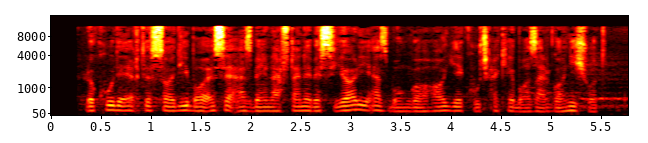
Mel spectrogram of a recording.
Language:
Persian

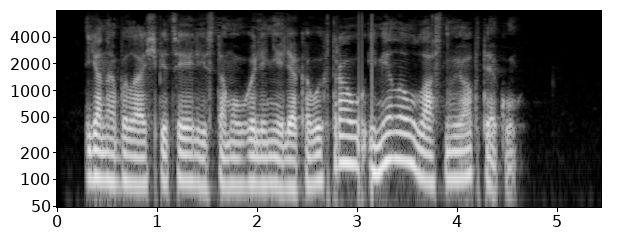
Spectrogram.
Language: Belarusian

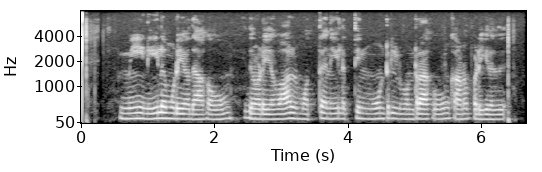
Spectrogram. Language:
Tamil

